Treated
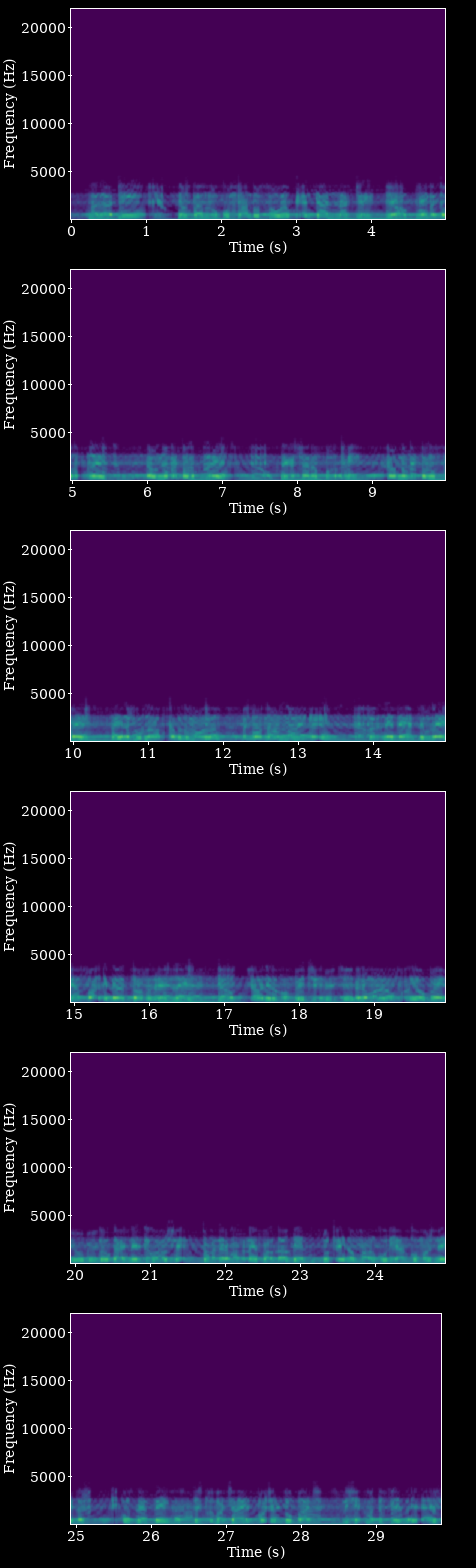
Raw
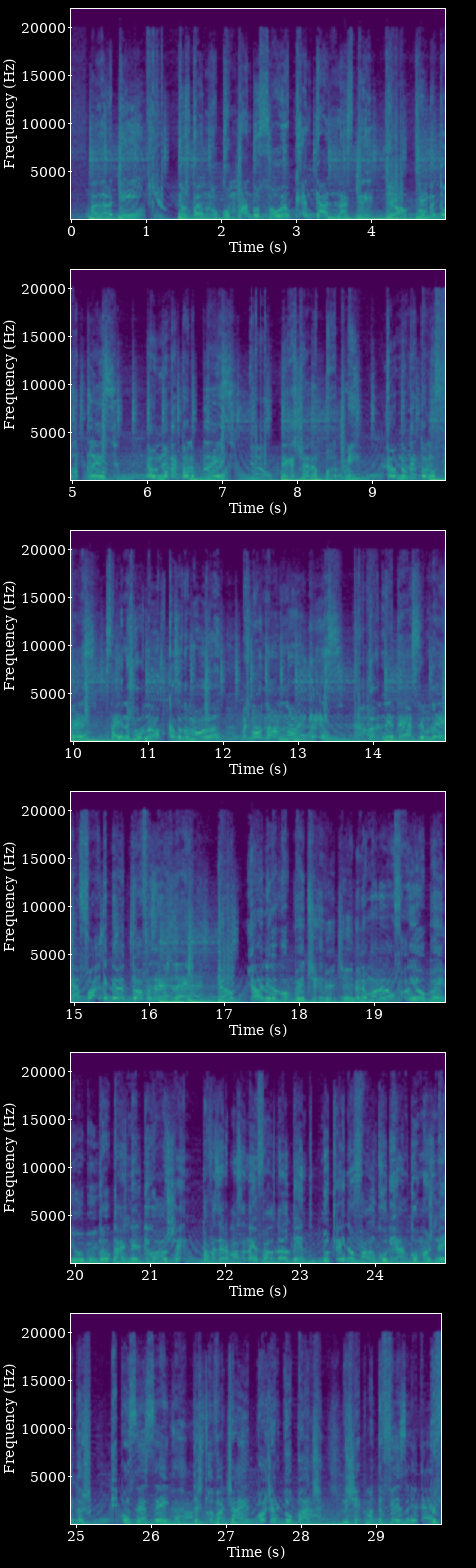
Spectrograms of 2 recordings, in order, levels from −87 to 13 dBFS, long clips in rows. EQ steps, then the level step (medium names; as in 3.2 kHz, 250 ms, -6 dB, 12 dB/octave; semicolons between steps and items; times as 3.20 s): dynamic bell 430 Hz, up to +7 dB, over -41 dBFS, Q 1.2; cascade formant filter e; peaking EQ 86 Hz -8.5 dB 1.8 oct; +8.5 dB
